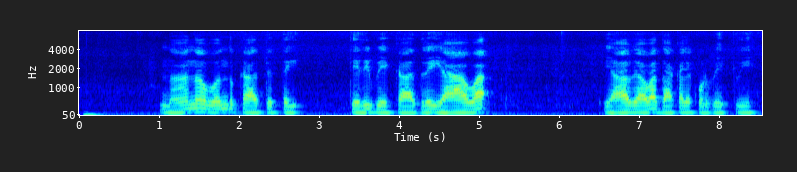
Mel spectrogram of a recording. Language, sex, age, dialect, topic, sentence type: Kannada, male, 18-24, Dharwad Kannada, banking, question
